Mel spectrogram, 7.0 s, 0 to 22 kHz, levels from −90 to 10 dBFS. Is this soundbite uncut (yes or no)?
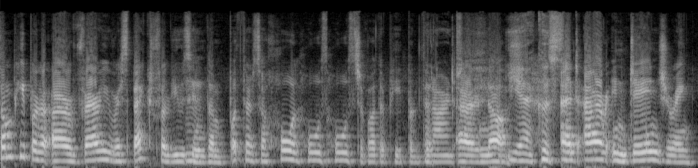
no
